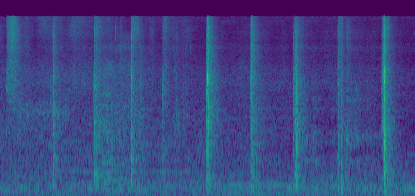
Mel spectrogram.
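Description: Footsteps climb hard stairs at an even pace.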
